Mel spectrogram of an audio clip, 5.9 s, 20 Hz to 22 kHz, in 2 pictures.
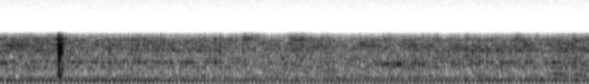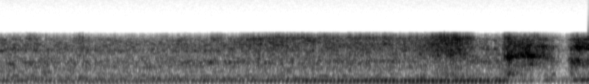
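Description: A 2003 Buick LeSabre's 3.8-litre V6 idles steadily, with a single sharp click shortly after the start.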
